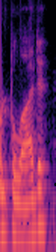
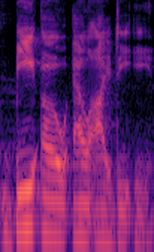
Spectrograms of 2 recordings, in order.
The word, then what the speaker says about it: Bolide: did you say Super Blood earlier? Super Bolide. Blide. I heard blood too. Well, And I was- it's the pronunciation is this, but Super Bolide. It's Bolide. Super Okay.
